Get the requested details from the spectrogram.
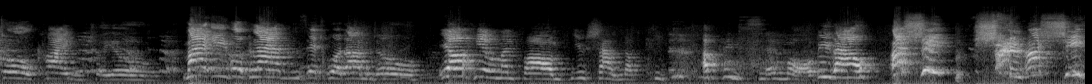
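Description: A put-on, cackling character voice, female-sounding and high-pitched, at a fairly slow pace with slight echo and clear background noise. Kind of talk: pantomime villain overacting. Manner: cackling, menacing, gleeful.

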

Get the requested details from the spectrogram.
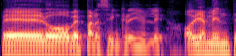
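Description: A man at a moderate pace with a quiet background. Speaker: film reviewer YouTuber. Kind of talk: film review monologue. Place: home room. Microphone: lapel.

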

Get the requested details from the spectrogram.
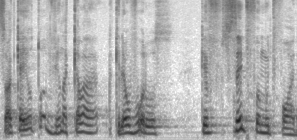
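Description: Against a quiet background, a man with a Brazilian accent speaks in a dark, mellow tone, somewhat breathy, with lively intonation. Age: 20s. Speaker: podcast co-host and preacher. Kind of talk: casual interview. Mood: warm, reminiscing. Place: studio. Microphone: studio mic.

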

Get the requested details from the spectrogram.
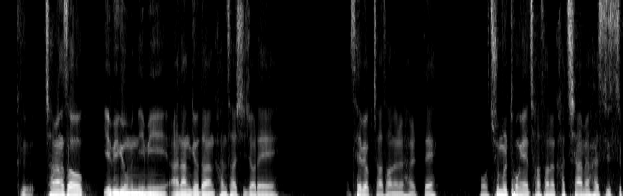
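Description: With a dark, mellow tone, a man speaks at a moderate pace and medium pitch, showing ordinary pitch variation over a quiet background. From South Korea, Changwon. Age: 30s. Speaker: lay member of a temple, office worker. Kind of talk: prepared talk to congregation. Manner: halting, many fillers.

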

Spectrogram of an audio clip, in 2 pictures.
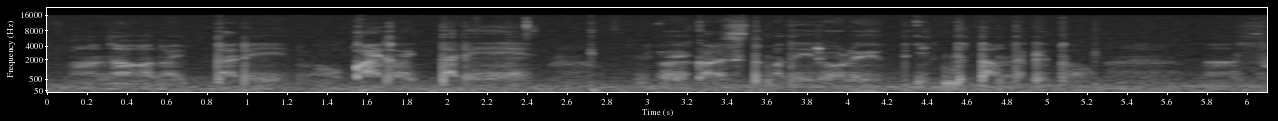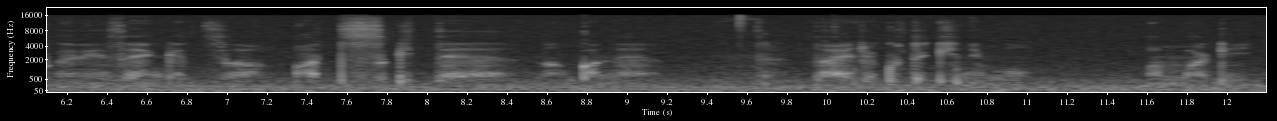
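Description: Against loud background noise, a woman talks at a moderate pace with long, frequent pauses. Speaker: ASMR creator. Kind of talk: ASMR bedtime chat. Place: home room.

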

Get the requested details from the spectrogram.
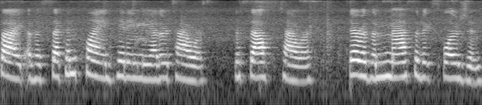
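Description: Intonation stays fairly even in an unforced reading voice.

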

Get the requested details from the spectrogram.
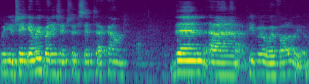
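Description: There is light background noise and audible room echo. The speech moves at a fairly slow pace. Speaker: interviewee. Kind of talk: interview answer. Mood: thoughtful, hesitant. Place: home room.

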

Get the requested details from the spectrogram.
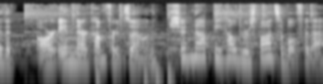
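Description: Music plays in the background as a woman speaks. Her pace is fairly quick and her pitch variation ordinary. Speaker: artist commentator. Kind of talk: commentary. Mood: earnest, slightly exasperated.

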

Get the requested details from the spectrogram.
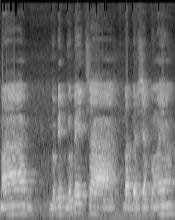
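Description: Light background noise and audible room echo around a man speaking at a fairly slow pace. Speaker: stroke survivor and barber. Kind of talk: testimony. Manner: halting. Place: home room. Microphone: camera far.

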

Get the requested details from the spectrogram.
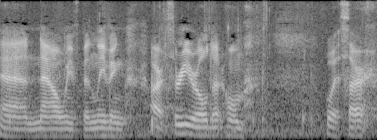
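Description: Noticeable background noise accompanies a man talking at a moderate pace with fairly even intonation. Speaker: vlogger. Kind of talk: casual vlog chat. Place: hall. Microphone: phone near.

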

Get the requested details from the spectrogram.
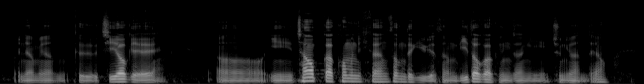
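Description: Over a quiet background, a man with a very deep, low pitch speaks at a fairly quick pace with lively intonation. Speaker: startup forum head; panelist. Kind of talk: panel discussion. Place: hall. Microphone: handheld.

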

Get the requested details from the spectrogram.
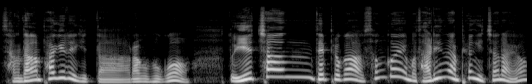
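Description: A man talks fairly quickly, his pitch swinging very widely, over a quiet background. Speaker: lawyer and legal commentator. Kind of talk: radio current affairs chat. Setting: studio. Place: studio. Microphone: studio mic.

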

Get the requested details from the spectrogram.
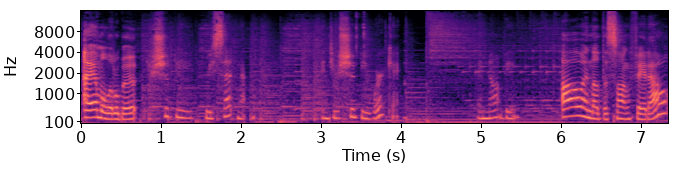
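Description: Faint music plays in the background. A woman speaks at a moderate pace with ordinary pitch variation. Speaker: streamer. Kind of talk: casual stream chat and storytelling. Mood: relaxed, amused. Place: home room. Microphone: headset.

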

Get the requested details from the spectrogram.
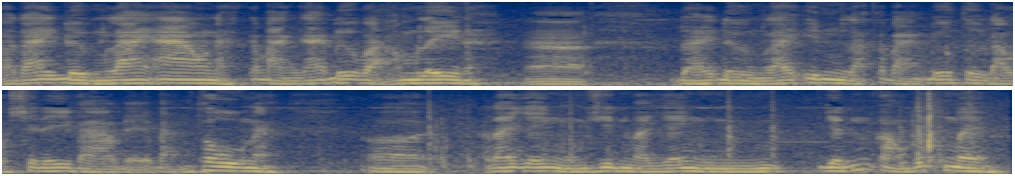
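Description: A man speaks at a fairly quick pace with a fairly low pitch and ordinary pitch variation.

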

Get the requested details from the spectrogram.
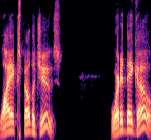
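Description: A man with an American accent talks at a moderate pace, with vocal fry and very wide pitch swings. The sound is dry with no echo, against a quiet background. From South Texas. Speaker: history professor. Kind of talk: lecture. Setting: video call. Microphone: video call.

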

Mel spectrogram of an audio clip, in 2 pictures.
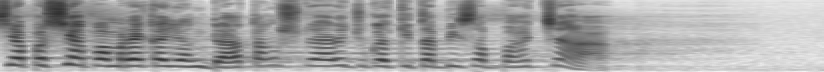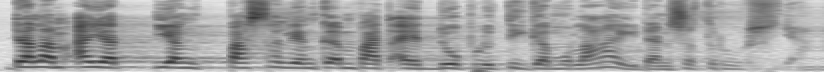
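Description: Her voice high, a woman speaks at a moderate pace with very wide pitch swings. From Indonesia, Toraja (South Sulawesi). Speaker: pastor. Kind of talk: sermon. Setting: church. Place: church. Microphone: podium.

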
